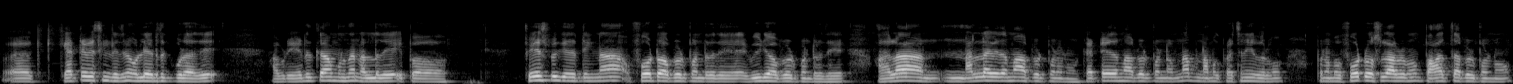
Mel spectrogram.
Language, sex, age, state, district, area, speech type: Tamil, male, 18-30, Tamil Nadu, Coimbatore, rural, spontaneous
